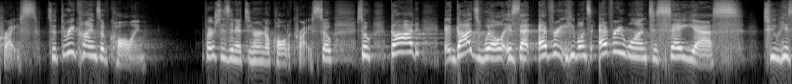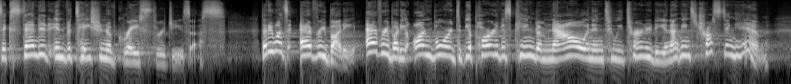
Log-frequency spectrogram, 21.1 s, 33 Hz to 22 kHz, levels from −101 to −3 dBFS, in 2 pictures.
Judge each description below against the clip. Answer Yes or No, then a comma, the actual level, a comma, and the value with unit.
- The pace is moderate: Yes, average, 165 wpm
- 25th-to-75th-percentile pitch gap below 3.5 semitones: No, average, 4.2 semitones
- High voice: Yes, very high, 275 Hz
